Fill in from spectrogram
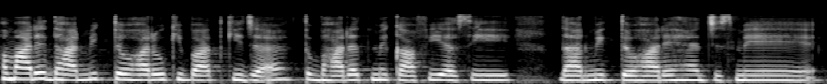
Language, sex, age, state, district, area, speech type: Hindi, female, 30-45, Madhya Pradesh, Jabalpur, urban, spontaneous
